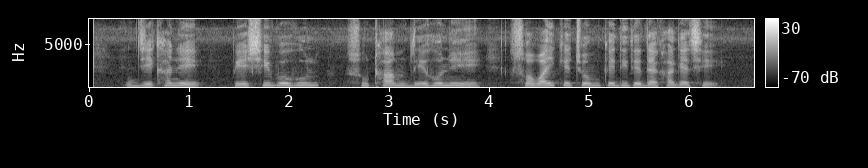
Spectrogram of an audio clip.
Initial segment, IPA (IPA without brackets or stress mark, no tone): d͡ʑ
